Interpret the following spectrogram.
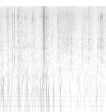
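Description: Faint handling sounds of braided nylon rope being wound and pulled around a blanket-wrapped stick: a few soft ticks and rustles, one slightly sharper a little under a second in.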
